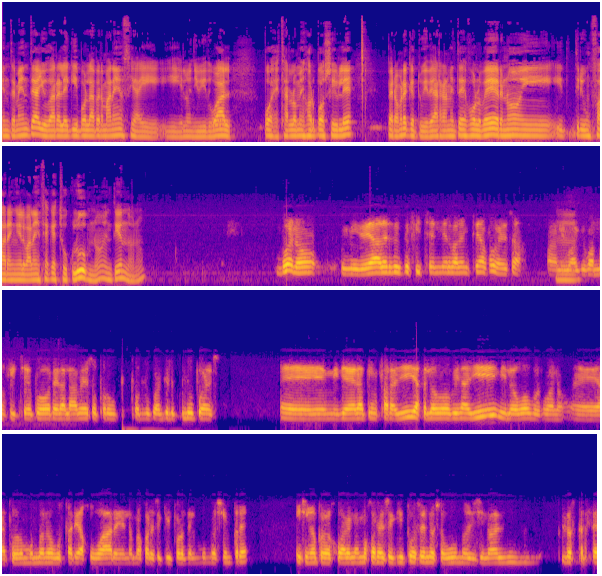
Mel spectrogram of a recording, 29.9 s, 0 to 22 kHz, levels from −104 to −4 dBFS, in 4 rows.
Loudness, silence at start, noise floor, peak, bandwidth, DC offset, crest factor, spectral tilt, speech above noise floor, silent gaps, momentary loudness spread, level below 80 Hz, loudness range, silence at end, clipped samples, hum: -23 LUFS; 0 s; -71 dBFS; -4 dBFS; 13 kHz; under 0.1%; 18 dB; -6 dB/octave; 48 dB; none; 11 LU; -66 dBFS; 5 LU; 0 s; under 0.1%; none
